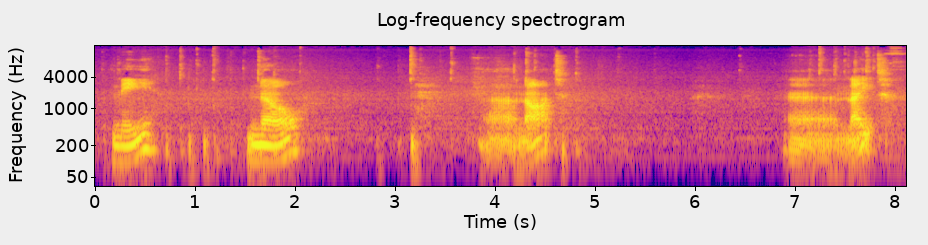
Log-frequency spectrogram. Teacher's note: You've got a KN, just pronounce it like the N, so the K is silent.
